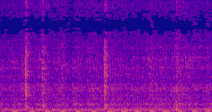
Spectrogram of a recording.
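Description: Small scooter engine idling steadily just after being started, an even putter of about fourteen firing pulses a second.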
